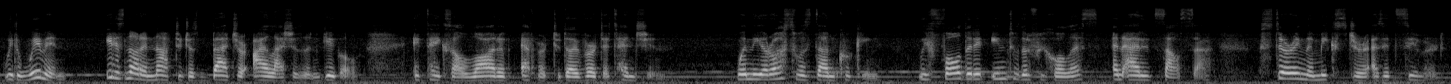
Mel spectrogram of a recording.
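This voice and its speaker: A woman voicing a young undercover spy in a video game, dictating a private diary in a measured, confiding, dryly scornful way. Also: mid-range voice, vocal fry, slight background noise, close to an everyday voice, poor audio. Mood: guarded, scornful. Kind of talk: scripted dramatic diary narration for a game.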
